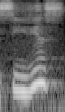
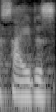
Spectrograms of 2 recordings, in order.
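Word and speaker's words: Sirius: जैसे कि मैंने बताया कि सीरियस जो स्टार है वो कई बार साइरस भी बोलते हैं, आप जो भी इसको प्रोनाउंस कीजिए, तो ये जो है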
